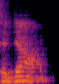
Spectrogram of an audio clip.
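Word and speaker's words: אדם: things to note here the reference to adam in hebrew that's a dom the emphasis is on a different syllable right okay but the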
